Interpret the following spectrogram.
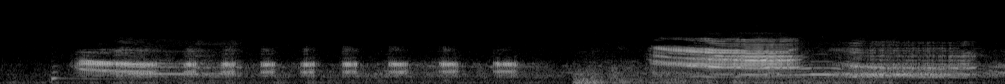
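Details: Red deer stag during the autumn rut of 2019 in Unteres Odertal National Park: about eight short, throaty grunts in quick succession, followed after a pause by a long, loud, rasping roar.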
